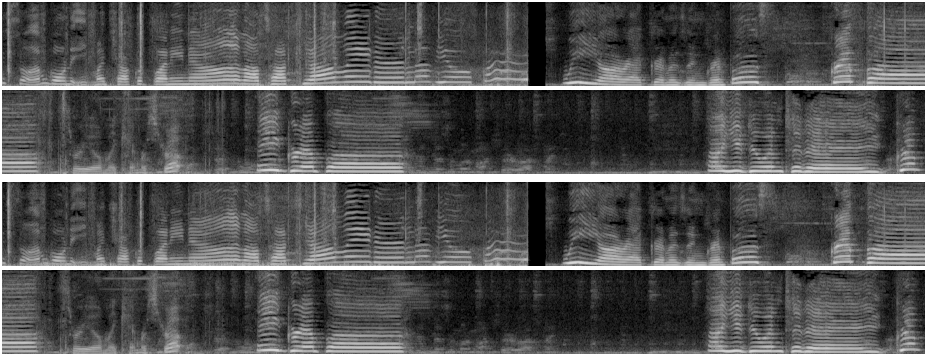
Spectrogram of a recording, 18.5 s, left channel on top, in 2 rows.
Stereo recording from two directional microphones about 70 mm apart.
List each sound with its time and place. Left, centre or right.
0.0 s a sound: centre
0.3 s speech: centre
1.1 s speech: left
1.5 s speech: centre
3.3 s child singing: left
4.4 s speech: centre
4.8 s speech: left
5.6 s a child's voice: right
7.3 s speech: centre
8.8 s a sound: centre
11.7 s speech: centre
16.3 s speech: centre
